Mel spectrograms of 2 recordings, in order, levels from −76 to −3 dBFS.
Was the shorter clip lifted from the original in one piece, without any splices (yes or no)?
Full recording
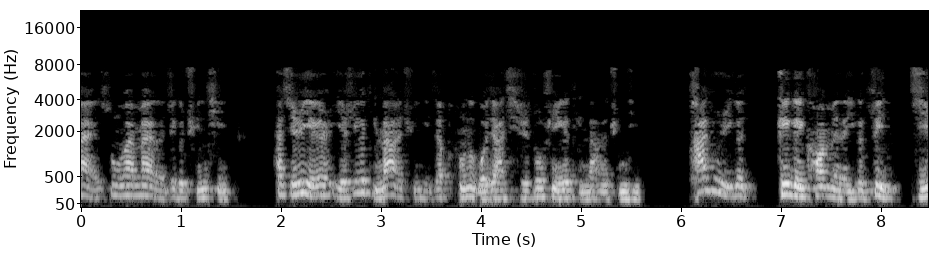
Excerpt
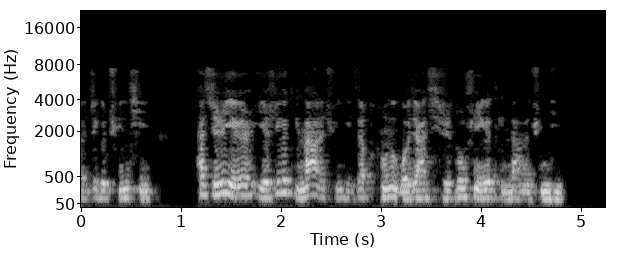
yes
